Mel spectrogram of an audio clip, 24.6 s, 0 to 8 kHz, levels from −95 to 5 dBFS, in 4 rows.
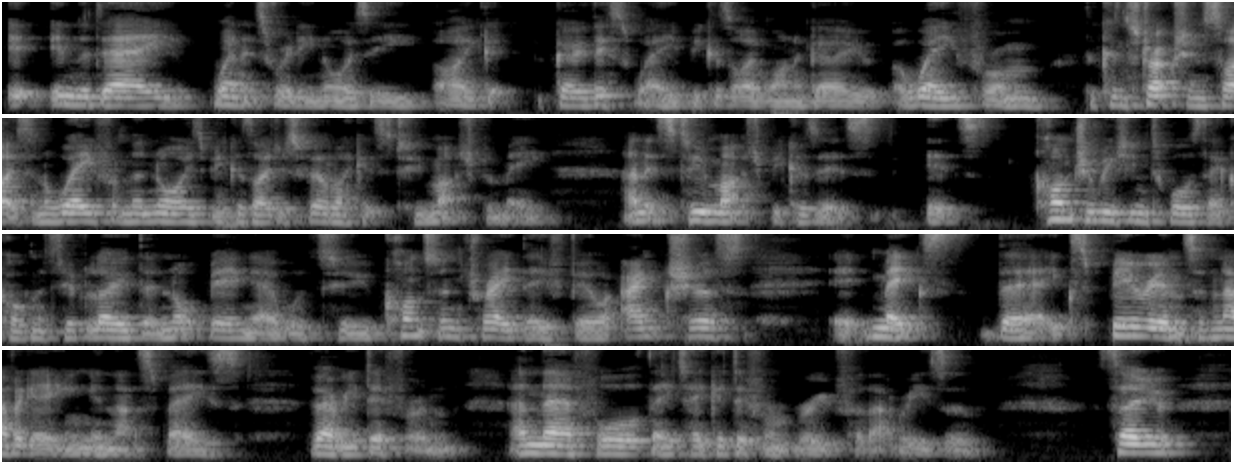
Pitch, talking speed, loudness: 165 Hz, 190 wpm, -33 LUFS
